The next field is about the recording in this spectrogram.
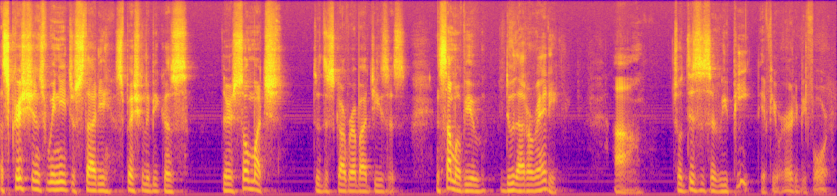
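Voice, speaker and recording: A middle-aged man from El Salvador with a Salvadoran Spanish accent, whose first language is Spanish, delivering a church sermon in an earnest, deliberate way. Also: mid-range voice, gravelly, a bit bright, breathy edge. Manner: earnest, slow and deliberate with pauses. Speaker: lay preacher.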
